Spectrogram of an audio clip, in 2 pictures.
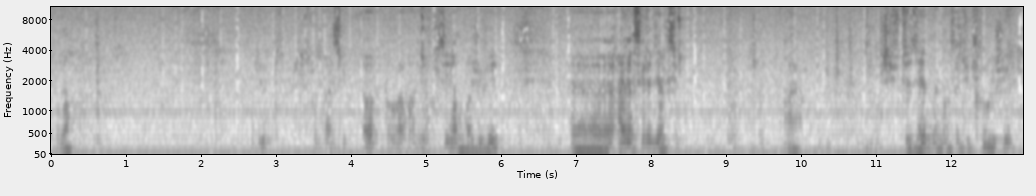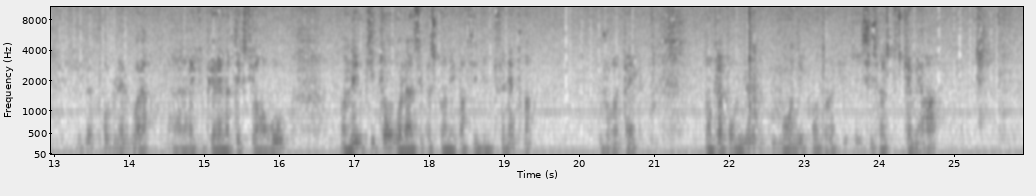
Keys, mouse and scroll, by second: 3.8 click, 11.1 shift+z, 24.7-25.9 drag.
